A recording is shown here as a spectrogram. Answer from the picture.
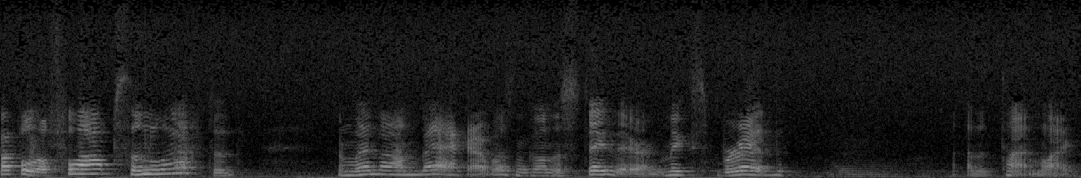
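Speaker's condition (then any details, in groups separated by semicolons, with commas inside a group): Parkinson's; Parkinson's for 5 years, not very able to do much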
